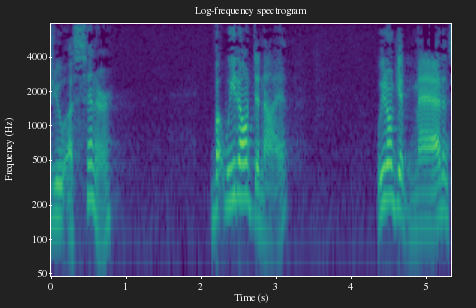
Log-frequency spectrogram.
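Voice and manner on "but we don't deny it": usual speaking voice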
